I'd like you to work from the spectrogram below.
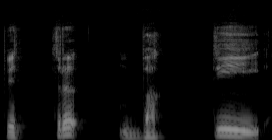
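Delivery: पितृभक्ति drawn out very slowly, part by part; spelling demonstration. Shown as a demonstration. Teacher showing how it is written, slow syllable-by-syllable demonstration. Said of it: "देखो कैसे लिखी जाती है".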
